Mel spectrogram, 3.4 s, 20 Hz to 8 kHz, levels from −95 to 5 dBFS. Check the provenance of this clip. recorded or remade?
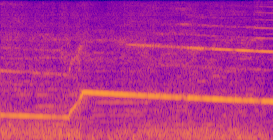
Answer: remade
